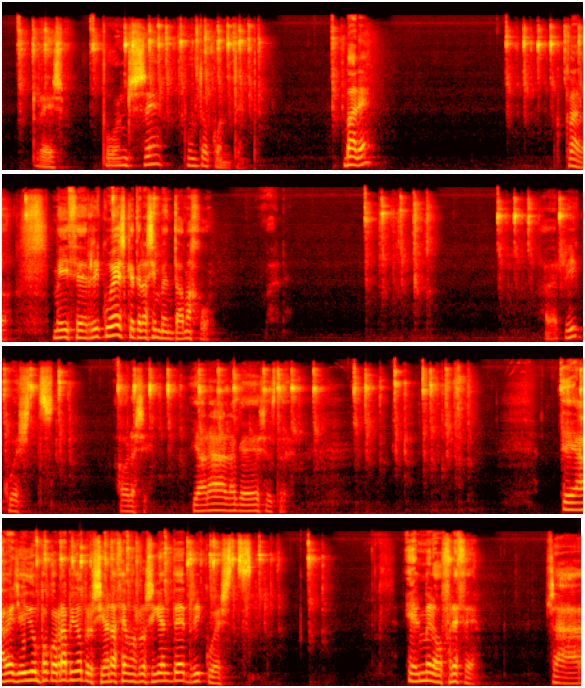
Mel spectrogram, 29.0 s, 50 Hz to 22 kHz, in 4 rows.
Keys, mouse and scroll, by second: 0.0-4.2 typing, 6.4-9.3 typing, 10.6 typing, 12.1-20.3 typing, 15.3 Escape, 21.4-25.7 typing, 27.5 typing.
